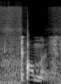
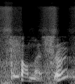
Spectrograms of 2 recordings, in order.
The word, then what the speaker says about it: Thomas: capital T especially names the H is silent the th diagraph in English language has that peculiarity okay so the your guest the name of your guest is pronounced Thomas not Thomas what it's worth now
